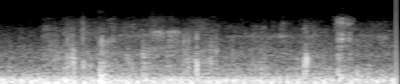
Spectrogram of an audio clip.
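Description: Footsteps crunching on snow and hand-held camera handling knocks, a few irregular crunches over a steady low rumble.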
